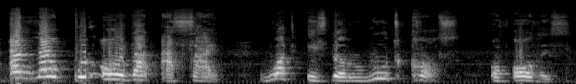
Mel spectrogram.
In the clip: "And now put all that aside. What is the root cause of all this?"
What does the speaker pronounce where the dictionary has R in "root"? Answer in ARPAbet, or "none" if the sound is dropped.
R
